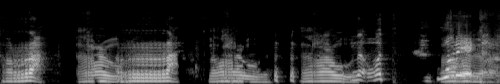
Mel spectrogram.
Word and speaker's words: Rahul: Rahul, that's how you roll your R. Rahul. There you go. Rahul. No, you do it from the back of your throat.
